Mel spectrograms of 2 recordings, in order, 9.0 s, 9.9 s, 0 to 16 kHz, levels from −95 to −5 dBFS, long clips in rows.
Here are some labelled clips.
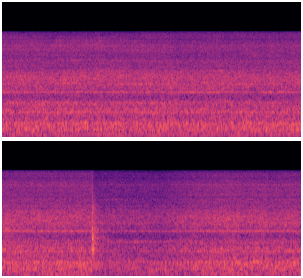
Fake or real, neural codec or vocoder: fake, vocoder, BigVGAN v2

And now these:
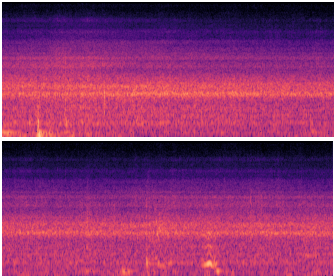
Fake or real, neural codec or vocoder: fake, vocoder, BigVGAN v2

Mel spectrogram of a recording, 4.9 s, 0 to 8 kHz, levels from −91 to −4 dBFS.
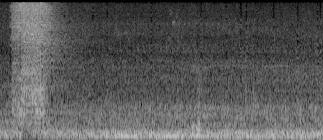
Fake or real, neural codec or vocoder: real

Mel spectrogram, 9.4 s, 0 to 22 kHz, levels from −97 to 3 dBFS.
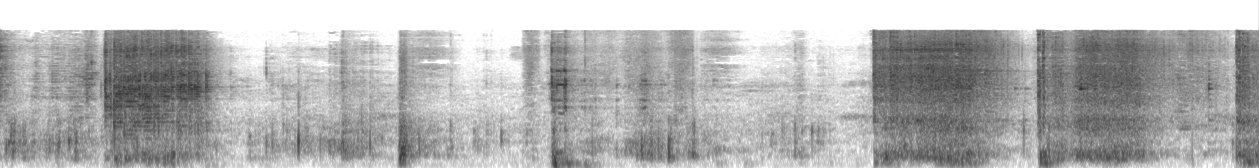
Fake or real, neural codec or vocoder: real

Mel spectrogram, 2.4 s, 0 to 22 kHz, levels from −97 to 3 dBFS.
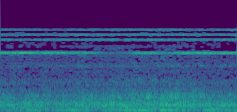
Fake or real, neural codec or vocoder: real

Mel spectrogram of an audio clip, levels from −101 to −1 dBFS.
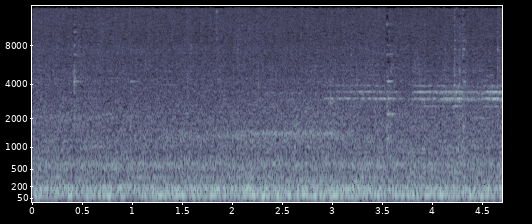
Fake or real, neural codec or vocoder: real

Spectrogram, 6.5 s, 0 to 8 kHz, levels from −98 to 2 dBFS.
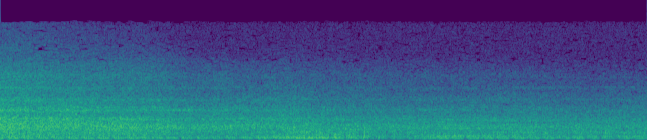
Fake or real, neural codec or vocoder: real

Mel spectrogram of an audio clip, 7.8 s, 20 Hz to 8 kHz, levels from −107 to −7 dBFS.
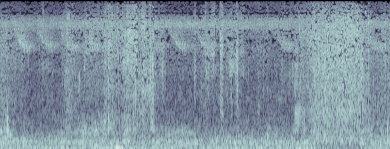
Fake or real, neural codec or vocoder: real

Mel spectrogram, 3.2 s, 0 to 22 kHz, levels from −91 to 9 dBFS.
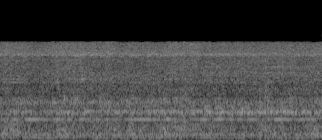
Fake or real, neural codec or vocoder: real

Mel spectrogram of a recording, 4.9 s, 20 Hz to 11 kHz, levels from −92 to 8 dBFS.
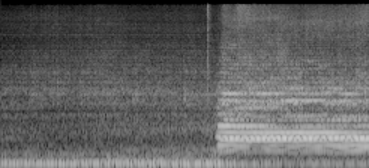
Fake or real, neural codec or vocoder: fake, autoencoder, DAC-VAE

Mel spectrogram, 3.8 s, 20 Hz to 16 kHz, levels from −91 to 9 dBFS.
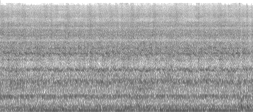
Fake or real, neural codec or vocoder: fake, autoencoder, DAC-VAE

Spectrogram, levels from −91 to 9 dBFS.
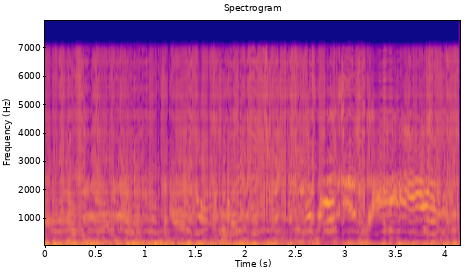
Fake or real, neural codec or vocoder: fake, vocoder, BigVGAN v2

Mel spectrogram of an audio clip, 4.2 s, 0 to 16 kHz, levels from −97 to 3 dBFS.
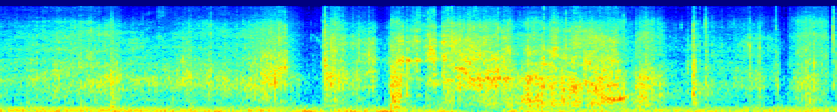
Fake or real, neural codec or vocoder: real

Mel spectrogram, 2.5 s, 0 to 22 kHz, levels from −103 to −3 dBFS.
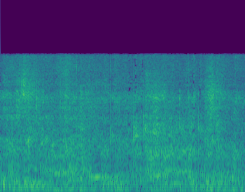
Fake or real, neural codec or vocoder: fake, codec, SNAC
